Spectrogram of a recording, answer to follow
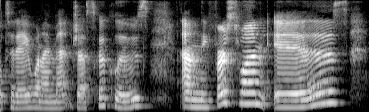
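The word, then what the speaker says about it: Cluess: today that eight is pronounced clues not clueless and how did I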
